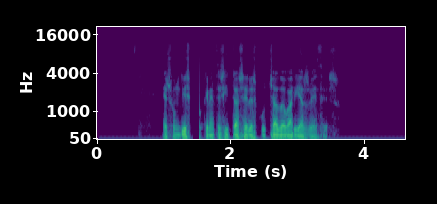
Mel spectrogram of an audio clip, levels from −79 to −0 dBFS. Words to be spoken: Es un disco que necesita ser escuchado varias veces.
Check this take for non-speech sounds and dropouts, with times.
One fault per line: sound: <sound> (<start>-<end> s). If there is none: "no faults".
sound: dropout (1.4-1.5 s)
